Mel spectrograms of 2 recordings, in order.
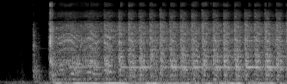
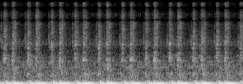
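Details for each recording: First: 2004 Chevy Express 3500 6.0L V8, first start after sitting at least 7 years, with the fuel pump heard priming: it cranks briefly, catches at once and settles to a steady, even idle with clean throttle blips. A normal start and idle. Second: 2004 Chevy Express 3500 6.0 L first start after sitting five years: low lumpy idle with a heavy uneven pulse, like running on one cylinder, stalls when throttled down; good oil pressure, no knocking; rough running.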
